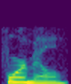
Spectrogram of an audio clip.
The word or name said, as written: formyl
